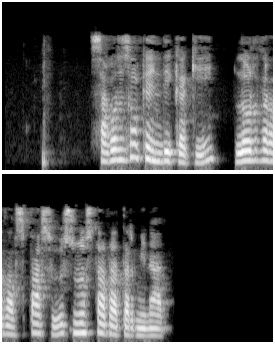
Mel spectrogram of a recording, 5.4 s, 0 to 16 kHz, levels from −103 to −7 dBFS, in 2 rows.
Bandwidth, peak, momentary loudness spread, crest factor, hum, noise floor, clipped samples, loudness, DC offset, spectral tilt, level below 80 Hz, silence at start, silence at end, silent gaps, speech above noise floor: 8 kHz; -2 dBFS; 7 LU; 18 dB; none; -41 dBFS; under 0.1%; -18 LUFS; under 0.1%; -4 dB/octave; -62 dBFS; 0.4 s; 1.05 s; none; 23 dB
